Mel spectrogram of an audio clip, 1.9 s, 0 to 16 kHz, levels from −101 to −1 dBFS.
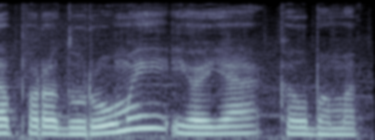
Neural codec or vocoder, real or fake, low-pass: none; real; 14.4 kHz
